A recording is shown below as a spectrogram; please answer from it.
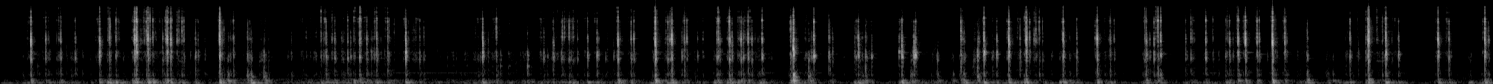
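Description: Fingertips of both hands type on the keycaps of a white plastic mechanical computer keyboard, producing a rapid, uneven stream of bright, sharp clicks and clacks. The clicks have almost no ring and little low end, with brief pauses between bursts of keystrokes.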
